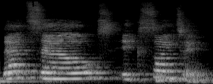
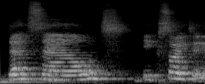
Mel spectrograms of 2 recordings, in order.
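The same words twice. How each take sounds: First: High, slow and thrilled; modelled enthusiastic reply; excited. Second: Said in the usual way. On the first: Shown as a demonstration. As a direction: sell the excitement of good news.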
